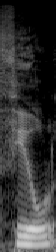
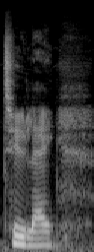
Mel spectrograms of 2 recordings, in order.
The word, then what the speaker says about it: Thule: So there's a number of brands that make bike racks, typically Fiamma and Thule, and that's how it's said, not Fuel, but Thule.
